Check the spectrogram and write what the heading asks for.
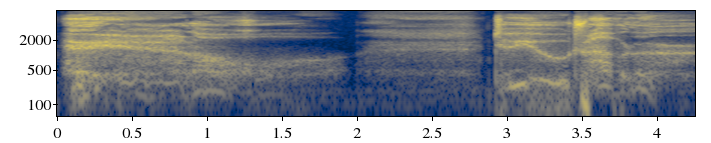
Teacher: He's got his kind of deep, breathy voice.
